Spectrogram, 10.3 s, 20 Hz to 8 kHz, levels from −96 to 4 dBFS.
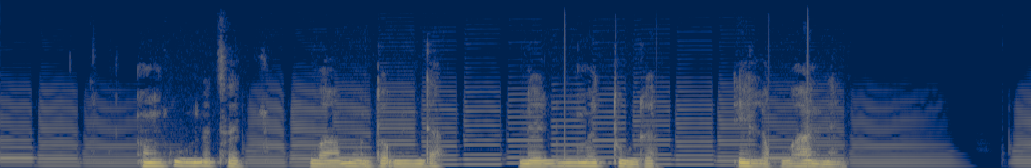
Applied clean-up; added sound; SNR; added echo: none; Wind instrument, woodwind instrument; 17 dB; none.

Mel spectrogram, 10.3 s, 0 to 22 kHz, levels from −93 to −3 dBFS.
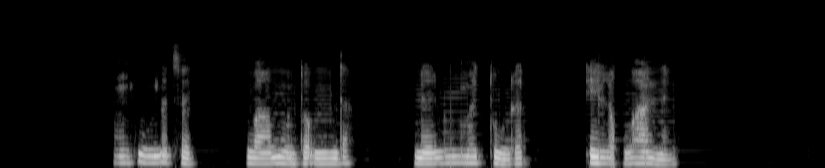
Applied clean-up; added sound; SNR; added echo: neural mask model DeepFilterNet 3.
